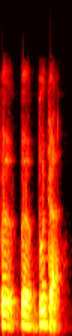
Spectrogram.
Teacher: In fact, the Burmese are doing exactly the same as we're doing in English. They're dropping the aspiration of the dha, and they aren't doubling it.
